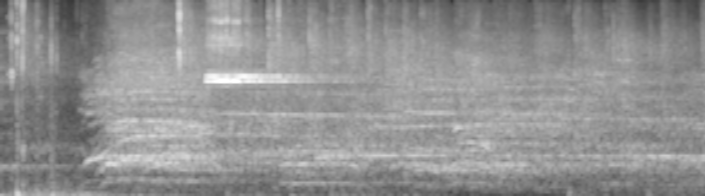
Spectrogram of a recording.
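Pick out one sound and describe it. Young men shout and cheer together.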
